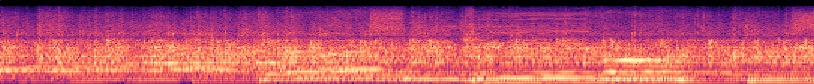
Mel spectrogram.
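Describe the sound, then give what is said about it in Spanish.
A church audience gives loud applause to welcome a visiting pastor from Russia. A sustained wash of clapping blends with keyboard music playing beneath it. “Por favor, al pastor. Fuerte aplauso.”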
